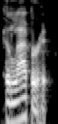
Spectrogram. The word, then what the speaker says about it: elaborate: adjective the pronunciation changes if it's not a verb it's elaborate it it makes a short sound elaborate describes something made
